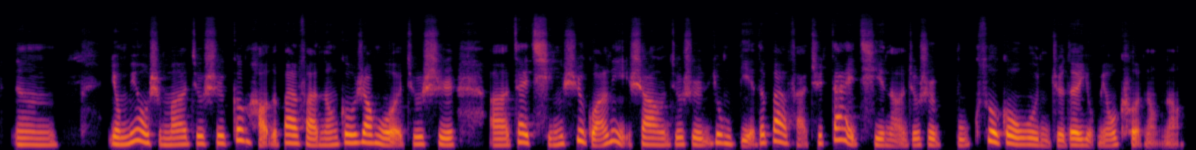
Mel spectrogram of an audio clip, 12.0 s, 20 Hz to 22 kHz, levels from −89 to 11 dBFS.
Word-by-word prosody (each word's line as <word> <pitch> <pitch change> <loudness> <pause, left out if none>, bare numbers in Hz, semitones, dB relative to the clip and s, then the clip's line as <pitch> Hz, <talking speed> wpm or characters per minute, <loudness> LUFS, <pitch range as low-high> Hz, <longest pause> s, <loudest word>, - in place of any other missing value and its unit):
嗯， 175 0 -3 0.5
有 190 -3 +3
没 195 +6 +1
有 255 -4 +4
什 180 - -5
么 175 +2 -1
就 200 +2 0
是 205 +1 0
更 275 +7 +1
好 - - +1
的 - - -3
办 215 -1 +3
法 175 -5 +2
能 165 +2 -4
够 220 +2 +4
让 220 -1 +4
我 170 -3 +4
就 190 0 -2
是， 175 -2 -1 0.3
呃， 160 0 -1
在 235 -2 +3
情 195 -5 -5
绪 250 +8 0
管 205 -1 +1
理 240 -8 -2
上 170 -3 -1
就 180 +1 -2
是 175 -2 -2
用 215 -4 0
别 195 - -2
的 220 - 0
办 235 -1 +2
法 - - -9
去 205 - -5
代 300 +9 +1
替 165 -2 -3
呢， 150 -2 -7
就 160 +1 -3
是 165 -1 -3
不 155 +3 -7
做 255 -4 +7
购 210 -2 +4
物， 175 -1 +1
你 145 -3 -9
觉 150 -2 -2
得 165 +2 +6
有 155 -1 -3
没 - - -8
有 160 +2 -2
可 - - -1
能 - - -11
呢？ - - -11
185 Hz, 260 characters per minute, -22 LUFS, 170-220 Hz, 0.5 s, 做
